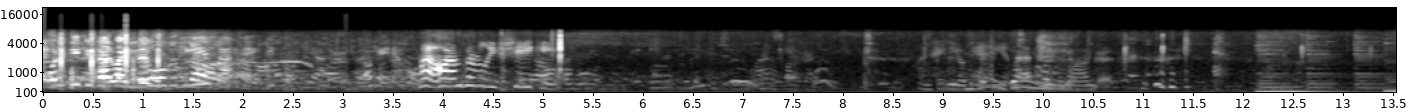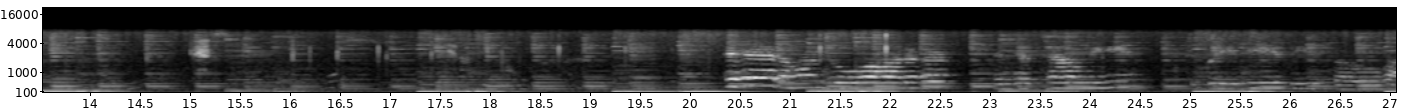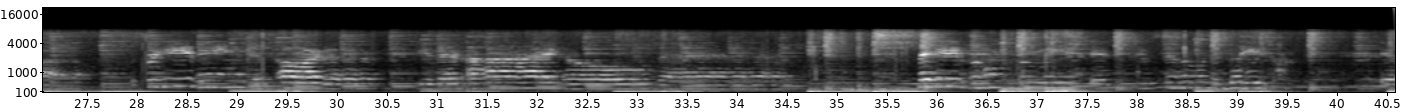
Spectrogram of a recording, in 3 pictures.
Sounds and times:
Music: 12.1 - 40.5
Female singing: 20.4 - 24.5, 25.1 - 27.5, 28.1 - 34.6, 35.8 - 39.6.

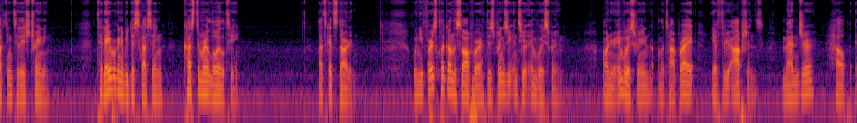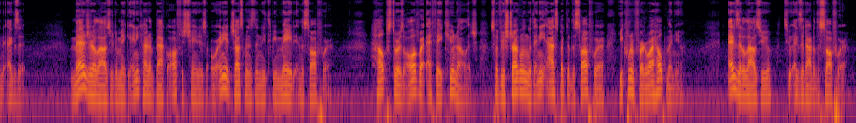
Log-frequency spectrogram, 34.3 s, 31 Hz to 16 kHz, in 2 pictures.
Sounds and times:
Speech: 0.0 - 1.0, 1.9 - 4.8, 6.4 - 7.2, 8.3 - 11.3, 12.0 - 17.7, 18.6 - 23.8, 24.6 - 30.9, 31.7 - 34.2.

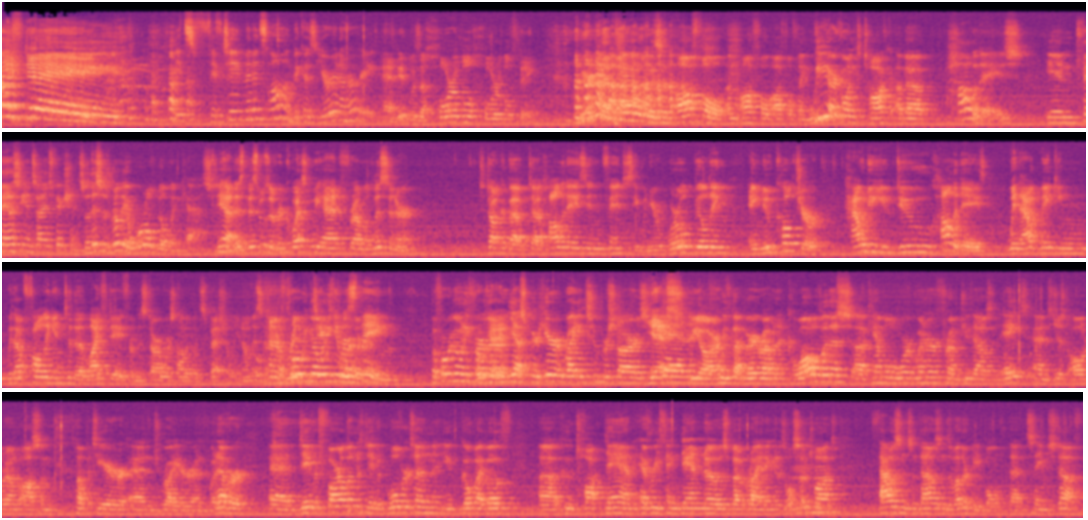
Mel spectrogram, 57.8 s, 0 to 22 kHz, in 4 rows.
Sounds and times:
Speech: 0.0 - 7.2, 8.0 - 20.0, 20.8 - 57.7.

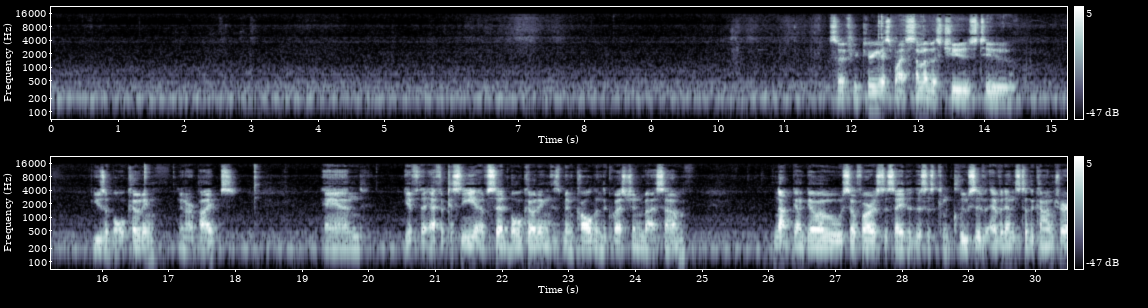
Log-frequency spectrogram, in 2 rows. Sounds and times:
Speech: 11.7 - 14.6, 15.9 - 18.1, 19.3 - 20.0, 20.6 - 24.8, 26.1 - 30.4.

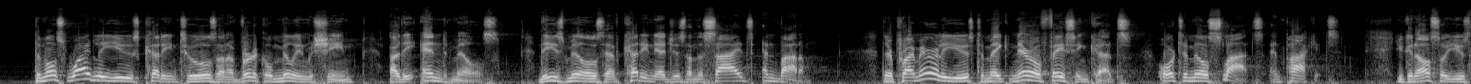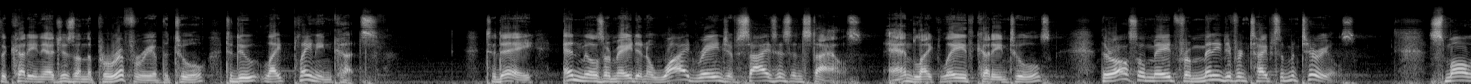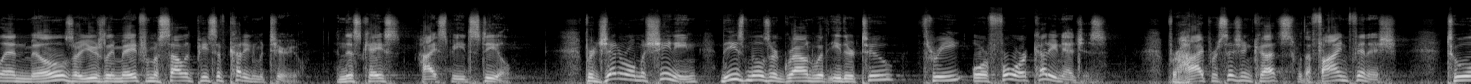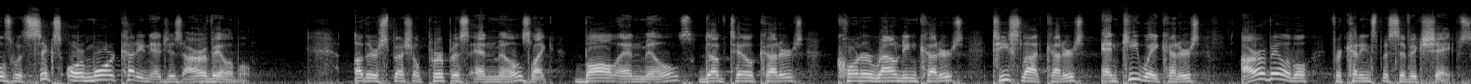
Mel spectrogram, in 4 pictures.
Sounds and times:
Speech: 0.3 - 8.2, 8.8 - 18.7, 19.6 - 28.4, 29.0 - 34.7, 35.3 - 46.7, 47.6 - 58.8.

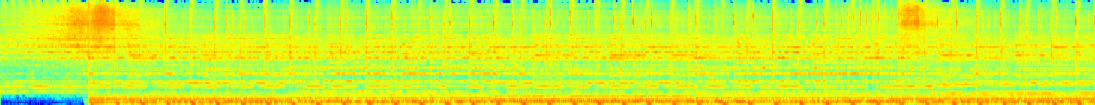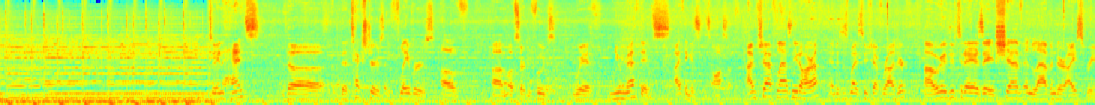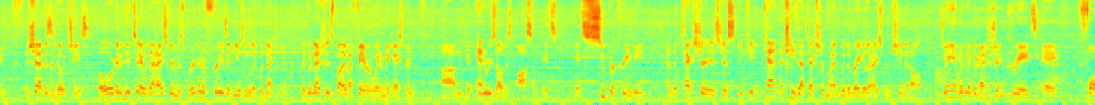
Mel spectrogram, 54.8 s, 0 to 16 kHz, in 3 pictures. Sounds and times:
Music: 0.0 - 54.7
Speech: 21.8 - 54.7.

